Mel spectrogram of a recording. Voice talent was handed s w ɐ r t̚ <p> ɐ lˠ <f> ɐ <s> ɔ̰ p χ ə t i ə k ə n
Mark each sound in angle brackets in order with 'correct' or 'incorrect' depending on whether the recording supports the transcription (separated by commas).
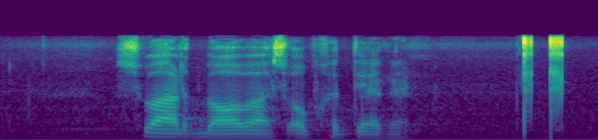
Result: incorrect, incorrect, correct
